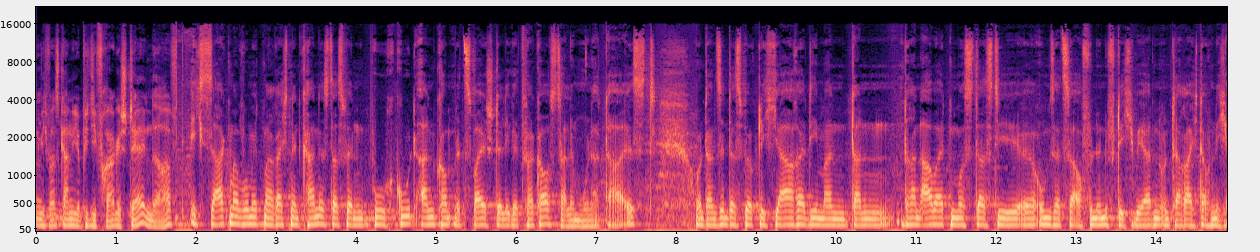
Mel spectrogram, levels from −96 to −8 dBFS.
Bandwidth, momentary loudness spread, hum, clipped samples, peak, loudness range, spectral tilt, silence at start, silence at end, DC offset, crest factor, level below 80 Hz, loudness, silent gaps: 16.5 kHz; 3 LU; none; under 0.1%; -2 dBFS; 2 LU; -5.5 dB/octave; 0 s; 0 s; 0.7%; 18 dB; -46 dBFS; -20 LUFS; none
